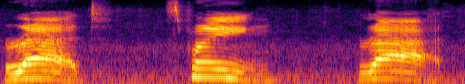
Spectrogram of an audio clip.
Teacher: जब आप R की साउंड निकालते हो तो ये जो टंग है आपकी ये ऊपर की तरफ मुड़ जाएगी.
